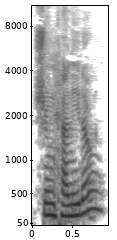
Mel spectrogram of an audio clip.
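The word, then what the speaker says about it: Shunkan Idō: It's actually Shun Kan Ido.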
